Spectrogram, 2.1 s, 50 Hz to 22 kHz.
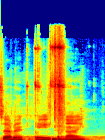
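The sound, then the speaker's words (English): Game coins dropped one after another in quick succession while being counted, eleven in all, producing a run of bright metallic clinks while a person talks steadily over them. “6, 7, 8, 9, 10, 11. I ended with 11 coins.”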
